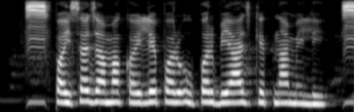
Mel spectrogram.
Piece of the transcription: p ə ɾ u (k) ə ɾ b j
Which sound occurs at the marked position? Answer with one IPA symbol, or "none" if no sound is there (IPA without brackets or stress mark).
p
